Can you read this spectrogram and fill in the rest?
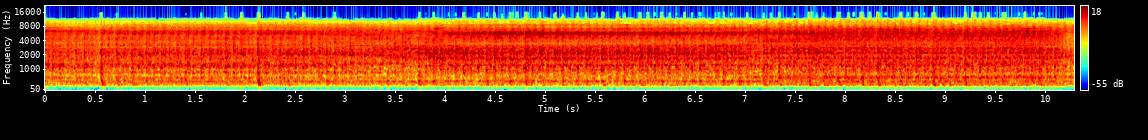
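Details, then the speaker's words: Single-cylinder motorcycle after fixing its long-running klotok-klotok noise, recorded on a Sony mic: light even deg-deg-deg patter at steady idle, no heavy knocking; normal idle. "Memang ada suara kayak deg-deg-deg. Ini normal ini. Aslinya nih suara normal memang seperti ini suara mesinnya."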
